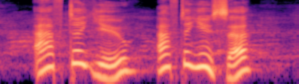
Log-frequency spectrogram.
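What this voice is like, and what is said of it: Put-on British accent. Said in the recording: “give me your best after you in a British accent”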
